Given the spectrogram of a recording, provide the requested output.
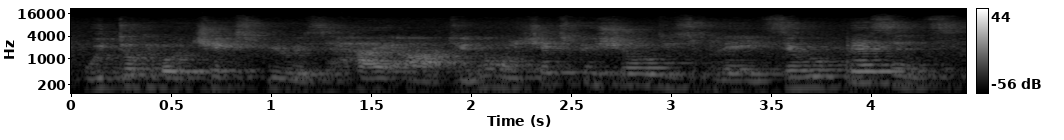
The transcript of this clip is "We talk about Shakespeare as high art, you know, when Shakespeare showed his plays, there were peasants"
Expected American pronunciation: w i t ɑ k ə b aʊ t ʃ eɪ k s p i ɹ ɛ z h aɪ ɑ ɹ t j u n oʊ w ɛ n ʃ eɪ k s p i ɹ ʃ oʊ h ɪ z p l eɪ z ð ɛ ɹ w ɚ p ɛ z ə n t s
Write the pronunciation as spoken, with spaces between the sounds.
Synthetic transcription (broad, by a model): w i t ɑ k ə b aʊ t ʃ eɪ k s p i ɹ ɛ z h aɪ ɑ ɹ t j u n oʊ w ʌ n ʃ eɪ k s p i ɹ ʃ oʊ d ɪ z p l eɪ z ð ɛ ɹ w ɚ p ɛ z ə n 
